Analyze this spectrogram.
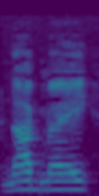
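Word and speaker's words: Naghmeh: It's Nagmay.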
